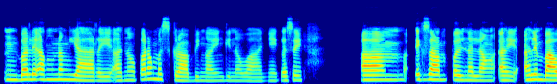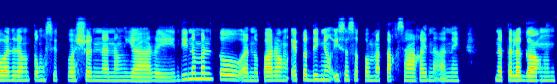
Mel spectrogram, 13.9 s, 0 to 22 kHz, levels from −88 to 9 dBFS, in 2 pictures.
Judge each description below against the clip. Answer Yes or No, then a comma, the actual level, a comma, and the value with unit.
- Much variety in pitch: No, average, 2.8 semitones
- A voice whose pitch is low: No, high, 200 Hz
